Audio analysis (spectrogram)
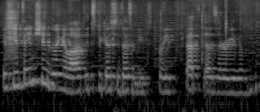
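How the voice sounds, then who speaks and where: A woman artist whose first language is not English, chatting and teasing in a relaxed way on a stream. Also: medium pitch, fairly quick, echoey room, far from the mic. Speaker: artist, co-host. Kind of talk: casual chat on a livestream.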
